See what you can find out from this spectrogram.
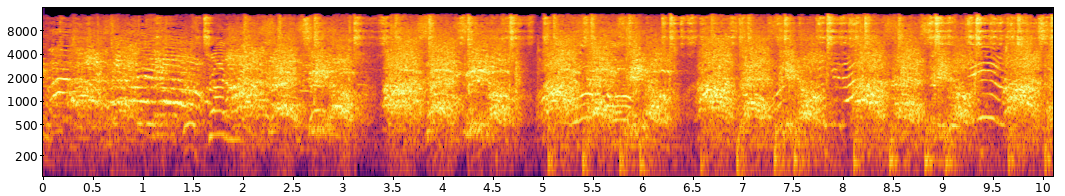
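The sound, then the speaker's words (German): An angry crowd of young demonstrators, who have pushed into a former torture doctor's treatment room to confront him, shouts and yells over one another in a dense, continuous roar of raised voices, with brief dips before the furious clamor surges back, loud throughout. “Als sie dem früheren Folterarzt Auge in Auge gegenüberstehen, können sie ihre Wut kaum noch zügeln.”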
